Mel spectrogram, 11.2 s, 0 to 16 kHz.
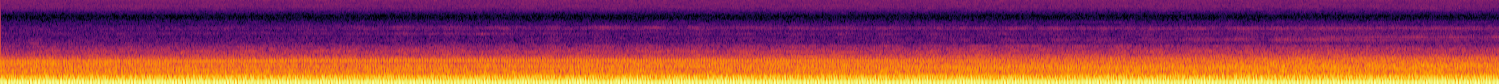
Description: This is the noise at start up and running of a brand new Dometic Freshjet 3200. The compressor and the unit is very noisy and far from would be noted as normal operation.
